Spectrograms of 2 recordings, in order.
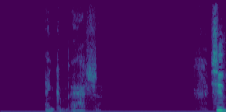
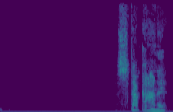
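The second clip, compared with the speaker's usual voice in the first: zoned-out whisper; 2 semitones higher, 8 dB quieter, much slower than usual. Retold or imitated. Mocking zoned-out gamers.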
